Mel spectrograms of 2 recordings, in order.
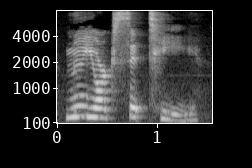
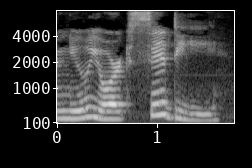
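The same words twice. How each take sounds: First: The t in city is a clear t. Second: The t in city sounds like a d. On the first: "you will most likely not hear" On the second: "most Americans pronounce their T as a D"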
